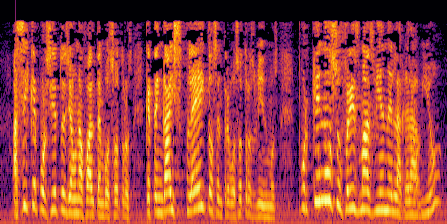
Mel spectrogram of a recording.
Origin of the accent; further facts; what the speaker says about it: San Luis Potosí, Mexico; yo tengo familia en la ciudad donde nací. Yo soy de San Luis Potosí.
